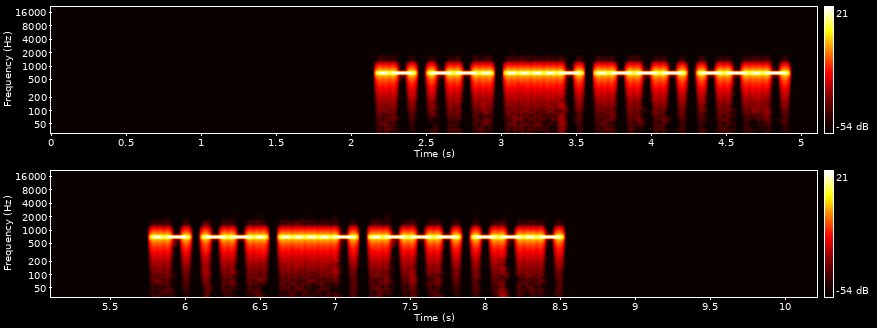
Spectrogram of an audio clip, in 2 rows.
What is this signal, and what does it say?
Morse code, heard as a keyed tone, about 28 wpm, 700 Hz. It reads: AG4JQ AG4JQ
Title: USA Call Signs - 5 Characters - Repeated 2x - 28wpm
